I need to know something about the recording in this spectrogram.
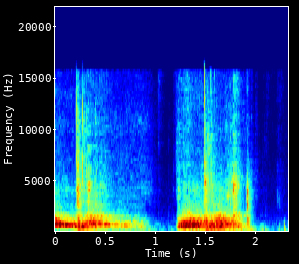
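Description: Aluminium-framed sliding fly-screen door rolling along its track, pushed twice with a short pause between: two grainy sliding runs of under a second each.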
